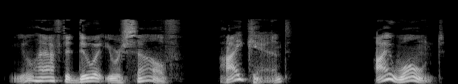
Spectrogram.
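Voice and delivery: put-on young Geryon, resolute. Boy telling the fanatic to punish himself, grave and firm. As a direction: set it out clearly, then refuse outright. Narrator plays boy refusing.

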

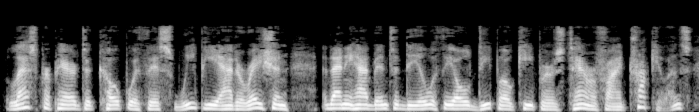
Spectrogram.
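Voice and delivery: ordinary delivery, nothing marked

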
